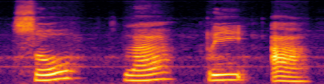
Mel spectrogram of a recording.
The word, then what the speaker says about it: Solaria: merek R milik penggugat menggunakan empat penanggalan suku kata dalam pengucapannya yaitu so la r a sedangkan dalam pengucapan merek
